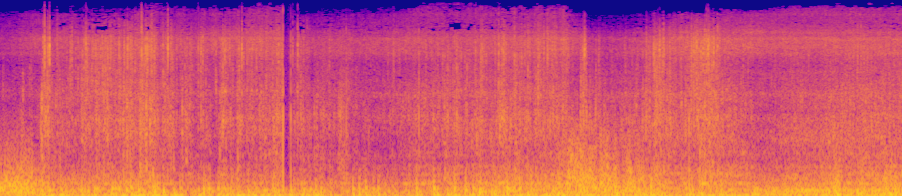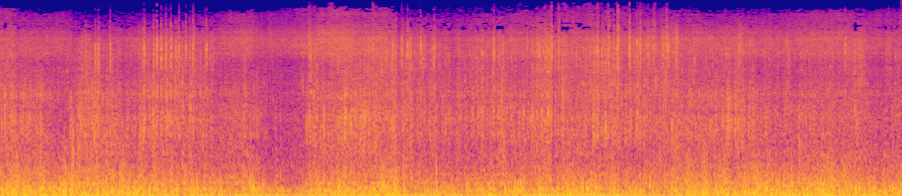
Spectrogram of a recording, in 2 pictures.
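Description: Wind buffeting a helmet-mounted action camera's microphone during a fast mountain-bike descent on a dirt trail. Tyres rumble and the bike knocks and rattles over the rough ground throughout.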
